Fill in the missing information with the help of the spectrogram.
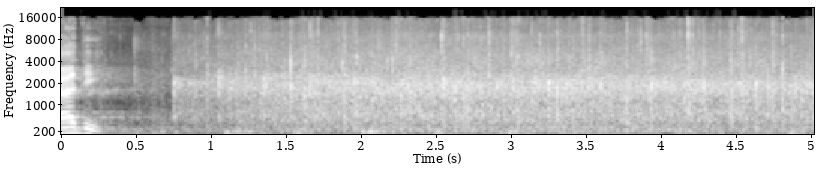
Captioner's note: audience applauding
